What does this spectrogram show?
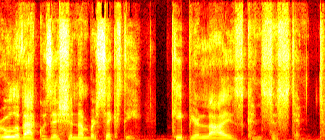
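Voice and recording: The put-on character voice sits at a middle pitch and moves at a moderate pace.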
